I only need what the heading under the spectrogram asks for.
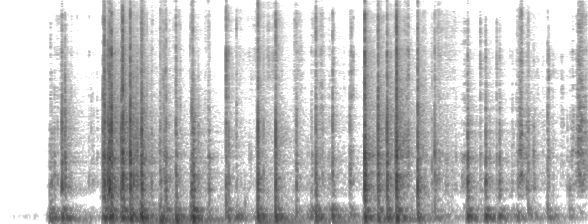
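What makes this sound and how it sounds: Fingertips and medium-length nails rub and scratch the printed lid of a closed, flat red cardboard Skittles gift box filled with candy packets, then the box is lifted at the end. A quick, uneven run of dry taps, scratches and low, dull thumps with almost no ring starts after a short silence and keeps going to the end.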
